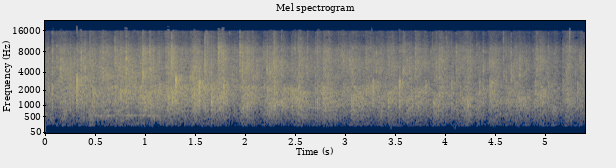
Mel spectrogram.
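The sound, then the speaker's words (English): Warm audience applause welcomes two writers at an evening event, a steady wash of many hands clapping, fairly soft and even from start to finish. “We're incredibly fortunate to have two such talented writers with us this evening. Please join me in giving them a warm welcome.”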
